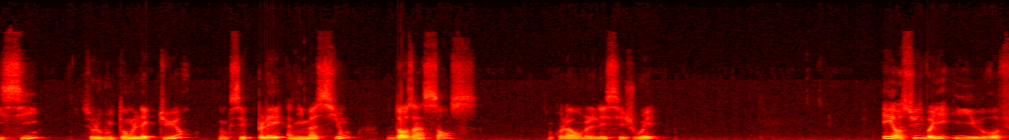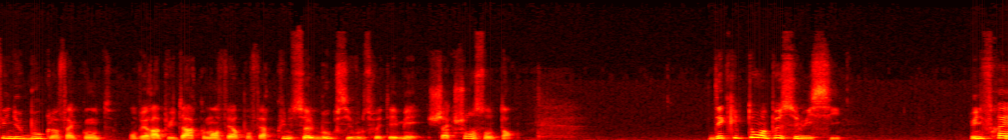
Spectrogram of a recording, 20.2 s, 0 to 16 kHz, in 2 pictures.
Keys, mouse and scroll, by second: 3.0 click, 8.1 click, 16.7-19.3 drag.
